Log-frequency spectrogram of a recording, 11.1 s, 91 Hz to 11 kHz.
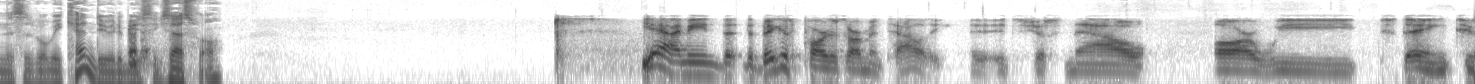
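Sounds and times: man speaking over phone: 0.0 - 1.7.

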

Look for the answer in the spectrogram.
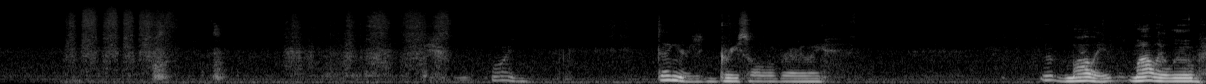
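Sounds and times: cloth wiping metal part: 0.6 - 4.8.

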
